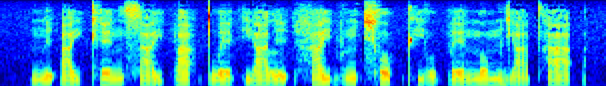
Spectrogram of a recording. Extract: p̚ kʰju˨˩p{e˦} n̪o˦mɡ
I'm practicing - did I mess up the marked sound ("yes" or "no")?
yes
